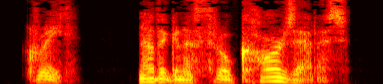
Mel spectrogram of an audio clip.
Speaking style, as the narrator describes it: Sean grumbled

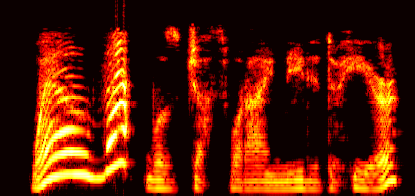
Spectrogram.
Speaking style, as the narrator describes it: she muttered

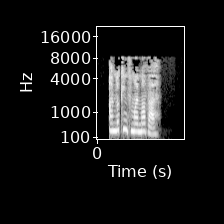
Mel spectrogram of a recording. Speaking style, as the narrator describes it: Anne said, or rather blurted

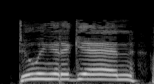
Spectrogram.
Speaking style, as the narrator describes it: I yelled as loud as I could

